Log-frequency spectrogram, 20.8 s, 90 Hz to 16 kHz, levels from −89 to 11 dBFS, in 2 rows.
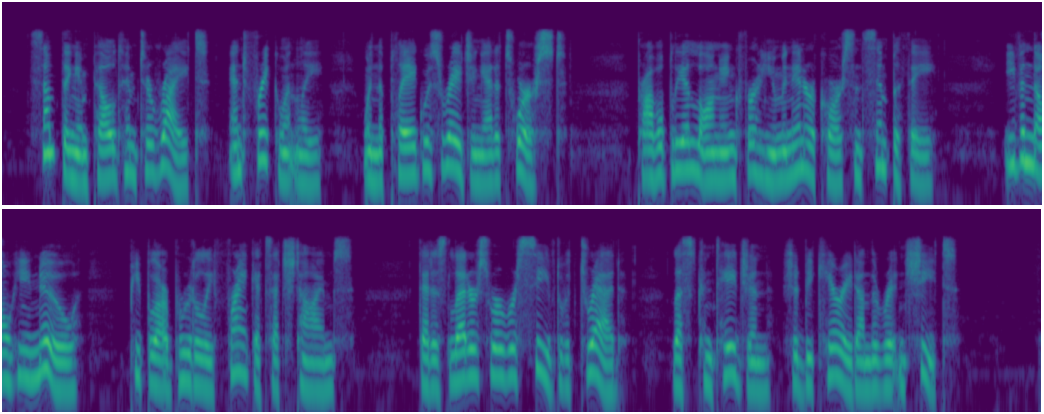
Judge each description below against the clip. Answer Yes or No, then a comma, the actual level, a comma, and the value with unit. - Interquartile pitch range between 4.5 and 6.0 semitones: Yes, average, 4.9 semitones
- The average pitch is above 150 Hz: Yes, medium, 185 Hz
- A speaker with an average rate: Yes, average, 150 wpm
